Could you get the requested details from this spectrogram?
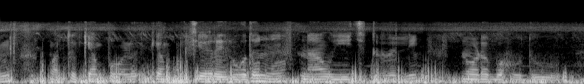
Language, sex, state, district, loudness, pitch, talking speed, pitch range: Kannada, male, Karnataka, Koppal, -17 LUFS, 115 Hz, 90 wpm, 105-120 Hz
